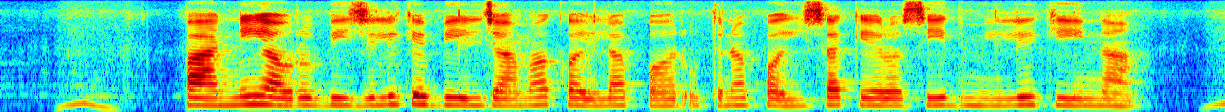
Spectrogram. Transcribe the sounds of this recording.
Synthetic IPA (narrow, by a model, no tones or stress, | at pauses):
paniawɾobid͡ʒlikebild͡ʒamakʌjlapʌɾṵt̪napəɪsakeɾəsid̪milikina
